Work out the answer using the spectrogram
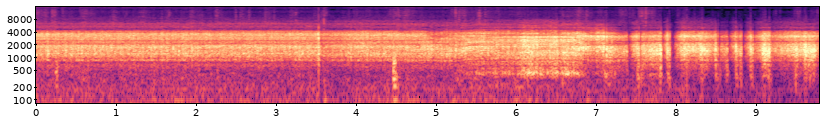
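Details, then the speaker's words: General Electric P-815A seven-transistor radio after capacitor replacement. A station now comes through steadily over light hiss with no dropouts or crackle; normal reception, though the speaker may distort. "Sounds the if sounds like it's working now."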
